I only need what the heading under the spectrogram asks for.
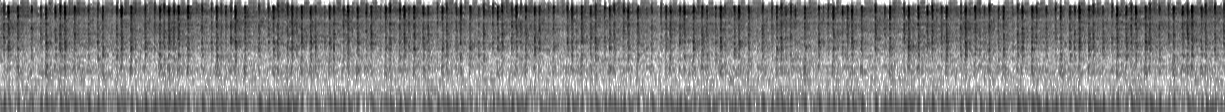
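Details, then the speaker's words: Chevy SS under restoration, engine restarted after the owner lowered the fuel level to fix a mistake. Deep, even idle with a steady pulse, no misses or tapping: normal, healthy idle. "Yes, very good, I have already managed to revive the Chevi's engine again. You can hear it and it sounds very good."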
